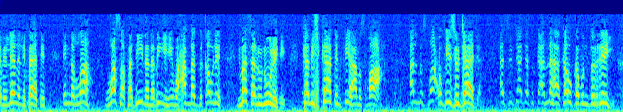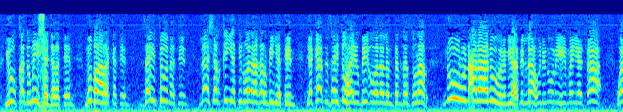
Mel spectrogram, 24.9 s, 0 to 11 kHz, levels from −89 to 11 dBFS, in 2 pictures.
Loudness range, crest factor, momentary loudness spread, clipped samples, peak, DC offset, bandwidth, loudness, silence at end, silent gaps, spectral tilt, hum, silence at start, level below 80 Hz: 5 LU; 18 dB; 14 LU; under 0.1%; -8 dBFS; 0.6%; 7.4 kHz; -25 LUFS; 0 s; none; -4 dB/octave; none; 0 s; -46 dBFS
